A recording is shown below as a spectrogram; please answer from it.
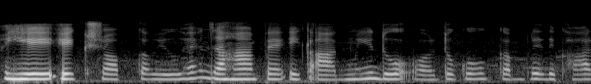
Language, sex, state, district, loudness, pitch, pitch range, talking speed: Hindi, female, Chhattisgarh, Raipur, -19 LUFS, 245 Hz, 235-250 Hz, 150 wpm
